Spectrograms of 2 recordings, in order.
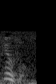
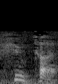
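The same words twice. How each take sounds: First: It is said with an American pronunciation. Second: It is said with a British pronunciation. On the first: The speaker calls it wrong. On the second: The speaker calls it right.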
